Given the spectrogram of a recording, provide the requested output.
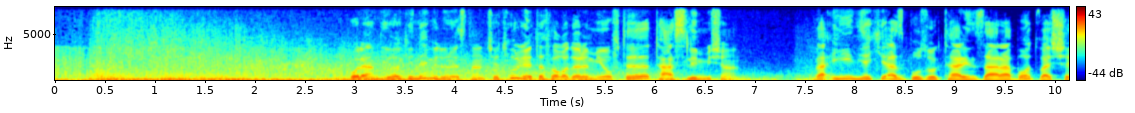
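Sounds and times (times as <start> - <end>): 
ship's ammunition store exploding: 0.0 - 9.2
dense crackling: 0.0 - 10.1
speech: 3.0 - 7.0, 7.6 - 10.1.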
